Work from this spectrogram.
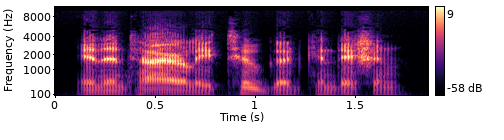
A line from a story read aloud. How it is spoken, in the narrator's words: responded Barisov dryly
